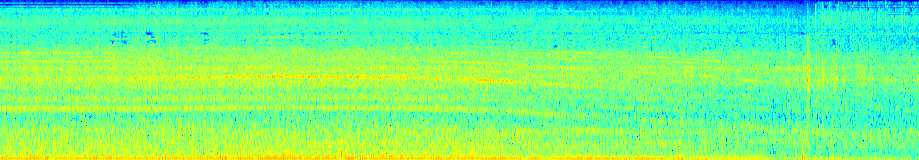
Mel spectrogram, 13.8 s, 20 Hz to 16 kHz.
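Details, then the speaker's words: Skoda Scala 1.5 TSI with dry-clutch DSG, new car, 6 months old, about 3,500 km, heard in the cabin: engine note falls as the car slows, then a single sharp clunk as the gearbox drops a gear. Loud, harsh downshift with rattling. "Loud downshift, rattling noise"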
